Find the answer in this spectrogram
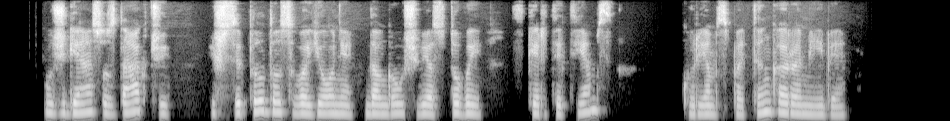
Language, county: Lithuanian, Kaunas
